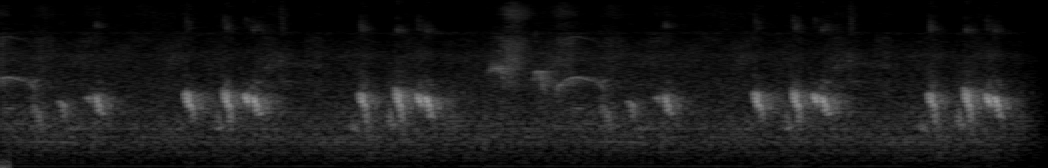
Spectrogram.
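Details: Thrush-like Wren in an urban area of São Miguel do Iguaçu, Paraná, Brazil, hunting insects in mulberry and avocado trees; loud, throaty, chugging phrases of three or four notes, repeated about every one and a half seconds, with faint softer chirps between.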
